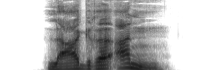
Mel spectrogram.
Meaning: inflection of anlagern: 1. first-person singular present 2. first/third-person singular subjunctive I 3. singular imperative
- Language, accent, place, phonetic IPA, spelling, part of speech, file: German, Germany, Berlin, [ˌlaːɡʁə ˈan], lagre an, verb, De-lagre an.ogg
